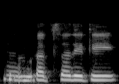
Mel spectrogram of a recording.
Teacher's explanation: त जेव्हा समोर ई स्वराची संधी होते ना, तेव्हा द होतो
